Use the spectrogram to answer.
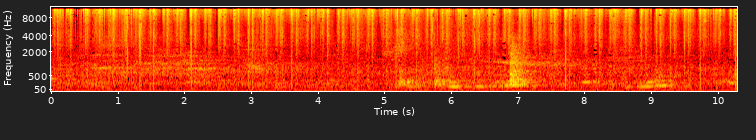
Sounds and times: keys 0.0 - 10.3

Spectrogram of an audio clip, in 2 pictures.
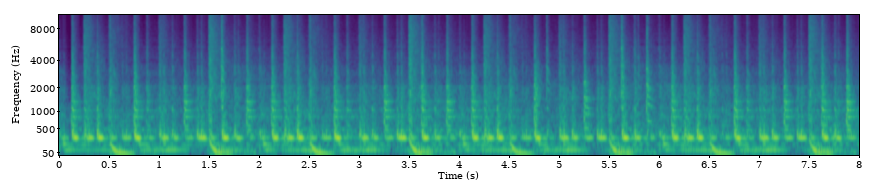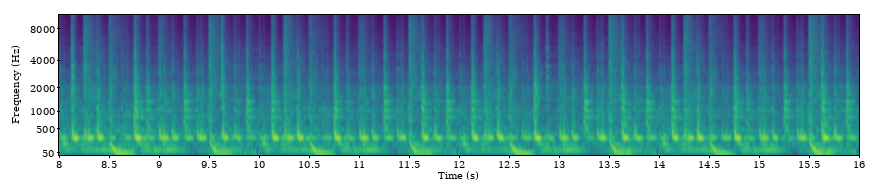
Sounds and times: bass 0.0 - 16.0
bongo 0.0 - 16.0
conga 0.0 - 16.0

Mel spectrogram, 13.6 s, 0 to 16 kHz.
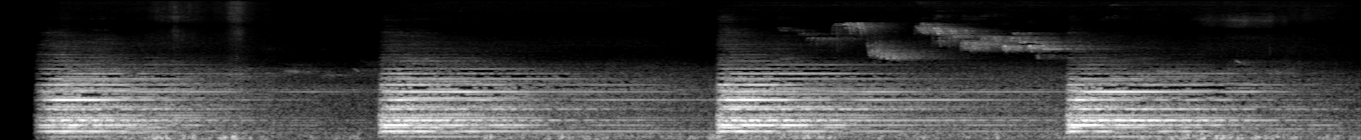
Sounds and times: Bells Bong 0.4 - 13.4
birdsong 1.6 - 4.3
birdsong 7.6 - 10.9
birdsong 12.0 - 13.4

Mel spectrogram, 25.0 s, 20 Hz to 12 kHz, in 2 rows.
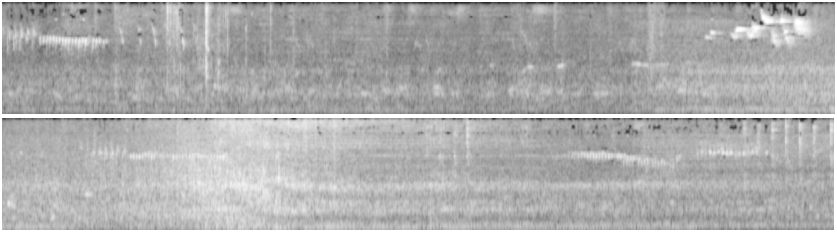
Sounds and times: Birds sing 0.0 - 24.9
wind 0.0 - 24.9
Cars 8.0 - 24.9

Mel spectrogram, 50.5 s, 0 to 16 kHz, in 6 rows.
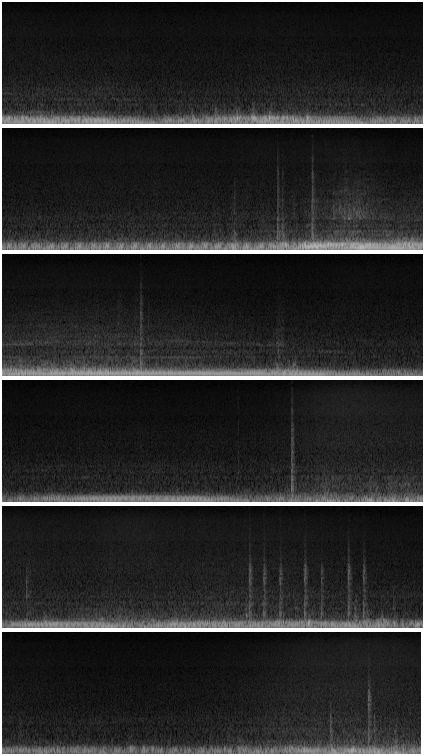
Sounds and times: swoosh of the grass and wind 0.0 - 22.8
swoosh of the grass and wind 29.7 - 50.4

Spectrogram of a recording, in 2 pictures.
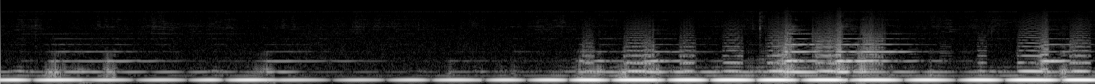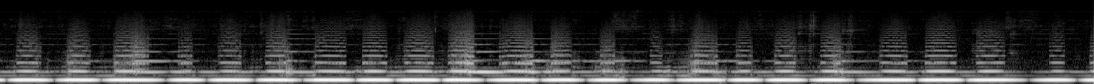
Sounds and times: hit and stroke of a Tibetan bell 0.0 - 21.8

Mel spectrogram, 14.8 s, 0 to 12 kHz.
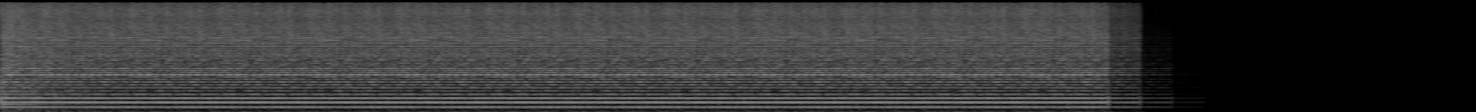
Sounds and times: hard, harsh lead sound 0.0 - 11.8

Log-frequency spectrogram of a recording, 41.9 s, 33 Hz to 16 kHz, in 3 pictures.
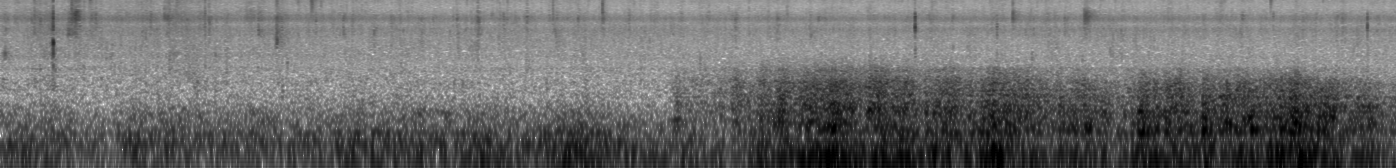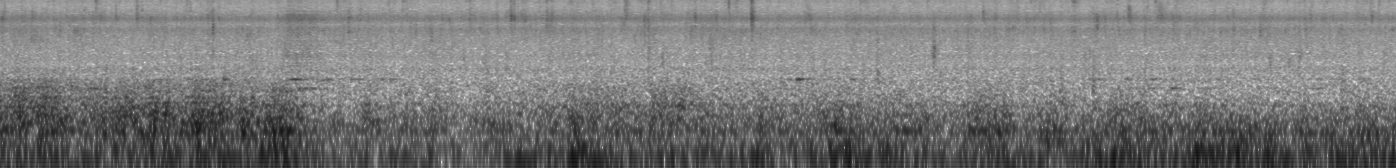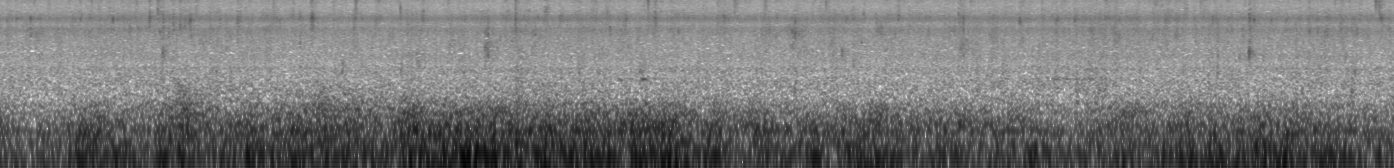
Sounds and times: Gentle rain 0.0 - 41.8
non-stop thunders 6.7 - 17.0

